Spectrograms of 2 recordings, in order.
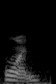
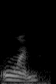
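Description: No difference in how they are said.

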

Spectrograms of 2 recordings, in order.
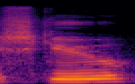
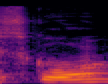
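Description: First: The word is said in an angry put-on voice. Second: The word is said in a normal voice. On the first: "when he gets so pissed off, he would also say skew" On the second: "He wouldn't say school, like normal tone"

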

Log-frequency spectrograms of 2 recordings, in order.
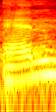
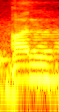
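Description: First: The word has a full, stressed vowel. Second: The word has a short, reduced vowel. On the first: The word is emphasized. "देना पड़ जाए तो हम इसे एन बोलेंगे" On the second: The word is not emphasized. "जब आपको जोर नहीं देना है"

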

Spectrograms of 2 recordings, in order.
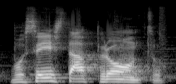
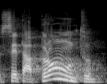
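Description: First: The pitch falls at the end like a statement. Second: The pitch rises at the end like a question. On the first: It states that the listener is ready. "Deixa eu te falar alguma coisa" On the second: It asks whether the listener is ready. "Deixa eu te perguntar alguma coisa"

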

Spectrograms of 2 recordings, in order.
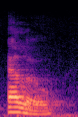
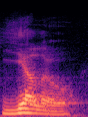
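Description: First: The word starts directly with a vowel. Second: The word starts with a y glide. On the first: "without the J sound, it'll be ello" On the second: "with this one bending the A sound, it becomes yellow"

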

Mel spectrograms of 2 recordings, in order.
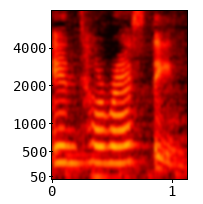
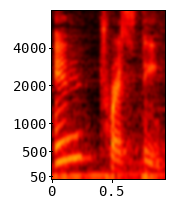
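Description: First: The word is pronounced with four syllables. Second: The word is pronounced with three syllables. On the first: The speaker calls it wrong. "นักเรียนหลายๆคนออกเสียงว่า, interesting, 4, พยางค์ใช่ไหมคะแต่ผิดค่ะ" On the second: The speaker calls it right. "ออกเสียงเพียงแค่, 3, พยางค์ค่ะออกเสียงว่า"

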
